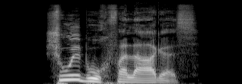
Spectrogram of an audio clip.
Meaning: genitive singular of Schulbuchverlag
- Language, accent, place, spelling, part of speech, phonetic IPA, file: German, Germany, Berlin, Schulbuchverlages, noun, [ˈʃuːlbuːxfɛɐ̯ˌlaːɡəs], De-Schulbuchverlages.ogg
